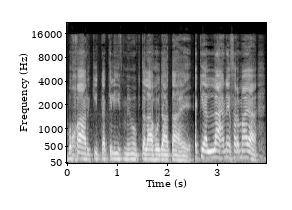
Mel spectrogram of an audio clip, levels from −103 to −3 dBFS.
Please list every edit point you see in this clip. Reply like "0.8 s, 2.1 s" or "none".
2.6 s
